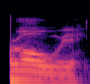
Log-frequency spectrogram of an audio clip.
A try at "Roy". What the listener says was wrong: So I'm hearing like you're adding a W sound in there.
